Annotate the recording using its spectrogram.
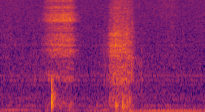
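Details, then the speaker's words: Bag valve mask ventilation on a training mannequin with an adult-sized pocket BVM, one-handed EC clamp lifting the face: two short rushing puffs of air as the bag is squeezed, one breath every six to eight seconds. "you want to lift the face up to you squeeze the bag okay so lift it up squeeze the bag and five over six to eight seconds"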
